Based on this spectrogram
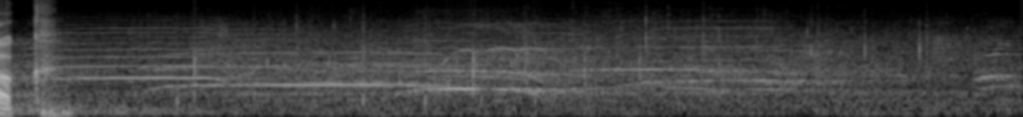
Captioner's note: audience cheering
